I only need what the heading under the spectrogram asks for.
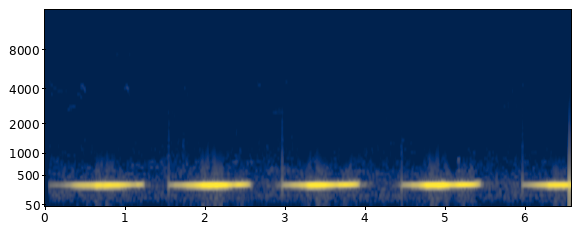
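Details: A Yellow-legged Buttonquail gives low, steady, moaning hoots, a harsh, somewhat whistle-like call, each about a second long, repeated every second and a half over a quiet background.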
